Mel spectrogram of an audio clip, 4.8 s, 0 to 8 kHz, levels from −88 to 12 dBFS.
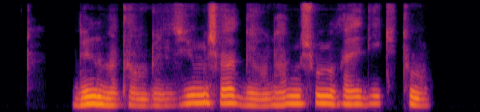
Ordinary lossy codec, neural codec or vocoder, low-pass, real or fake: MP3, 48 kbps; autoencoder, 22.05 kHz, a latent of 192 numbers a frame, VITS, trained on one speaker; 7.2 kHz; fake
